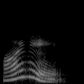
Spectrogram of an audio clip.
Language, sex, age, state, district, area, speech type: Assamese, female, 45-60, Assam, Dibrugarh, rural, conversation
